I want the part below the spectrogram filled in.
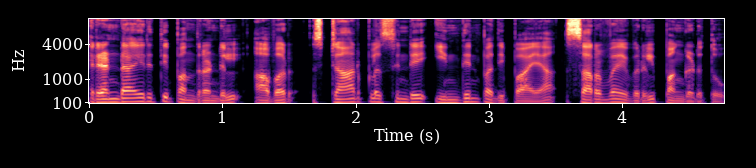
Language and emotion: Malayalam, neutral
